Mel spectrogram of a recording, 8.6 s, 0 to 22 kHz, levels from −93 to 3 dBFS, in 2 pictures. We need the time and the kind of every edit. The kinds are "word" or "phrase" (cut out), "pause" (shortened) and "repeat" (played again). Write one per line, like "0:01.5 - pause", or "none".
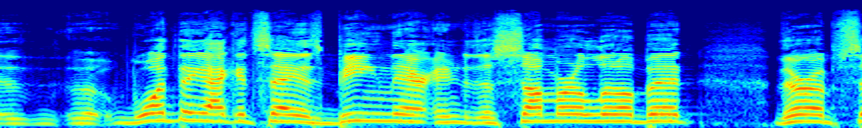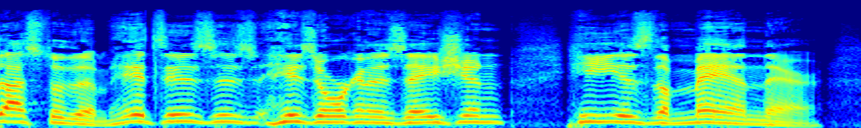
none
